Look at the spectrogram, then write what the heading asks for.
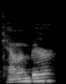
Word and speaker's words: Camembert: And do you pronounce that camembert?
